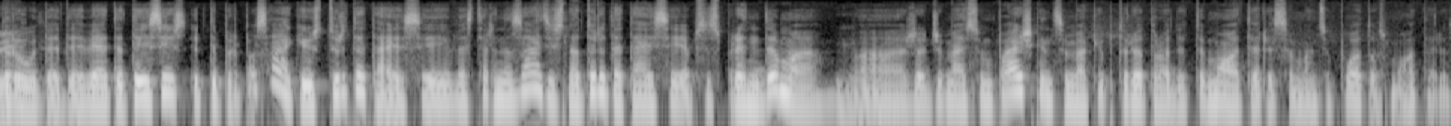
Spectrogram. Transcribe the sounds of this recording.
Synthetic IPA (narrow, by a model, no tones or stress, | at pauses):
ɾɐʊd̪ʲɛd̪ʲeːʋʲeːt̪ʲɪt̪ɐɪjɪsɐɪɪsɪɾt̪ɐɪpɪrpɐsɑːkʲeːjuːst̪ʊɾʲɪt̪ʲɛt̪ʲɛ̰ɪsʲɛɪʋʲɛsʲt̪ʲɛrʲnʲɪzɑːt͡sʲɪjoːsnʲɛt̪ʊɾʲɪt̪ʲɛtʲɛɪsʲɛːɪɐpʲsʲɪsʲpʲɾʲɛnʲd̪ʲɪmɑːʒoːd͡ʒʲʊmʲɛsjʊmpɐɐɪʃʲkʲɪnʲsʲɪmʲɛkɐɪpt̪ʊɾʲɪɐt̪ɾoːd̪ʲɪt̪ʲɪmoːt̪ʲɛɾʲɪsɛmɐnʲsʲɪpuɔt̪oːsmo̰ːt̪ʲɛ̰ɾʲɪs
